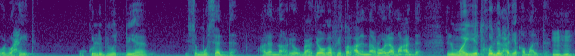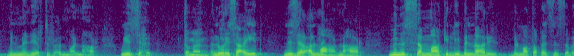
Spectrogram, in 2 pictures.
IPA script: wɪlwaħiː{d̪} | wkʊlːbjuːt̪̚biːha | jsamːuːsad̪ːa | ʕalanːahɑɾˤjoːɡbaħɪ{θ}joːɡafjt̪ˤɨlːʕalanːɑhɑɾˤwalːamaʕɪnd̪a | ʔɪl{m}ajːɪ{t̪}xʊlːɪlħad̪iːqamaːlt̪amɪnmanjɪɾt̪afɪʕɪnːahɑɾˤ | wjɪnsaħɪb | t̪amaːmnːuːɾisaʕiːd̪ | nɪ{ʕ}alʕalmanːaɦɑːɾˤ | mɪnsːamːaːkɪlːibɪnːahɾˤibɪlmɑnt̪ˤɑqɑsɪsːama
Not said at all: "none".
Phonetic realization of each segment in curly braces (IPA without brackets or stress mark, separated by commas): d̪, θ, m, d̪, z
